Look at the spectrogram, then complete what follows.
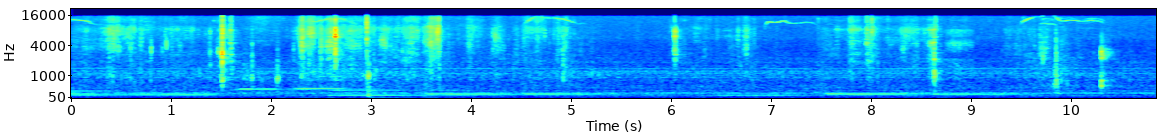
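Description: Soft background music of slow held notes, with sharp clicks, squeaks and rustling as gloved hands handle and adjust a film SLR camera on a clamp-arm mount.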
